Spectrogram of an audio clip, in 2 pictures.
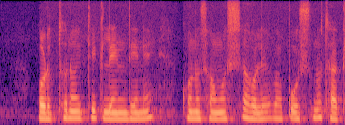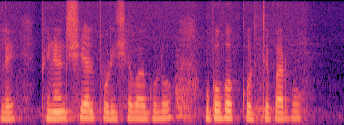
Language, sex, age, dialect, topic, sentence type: Bengali, male, 18-24, Northern/Varendri, banking, statement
